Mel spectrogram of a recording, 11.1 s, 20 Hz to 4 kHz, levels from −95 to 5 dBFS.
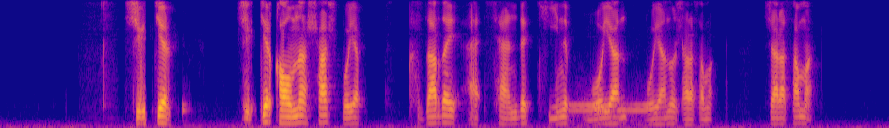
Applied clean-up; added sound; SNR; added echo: neural diffusion model UNIVERSE++.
